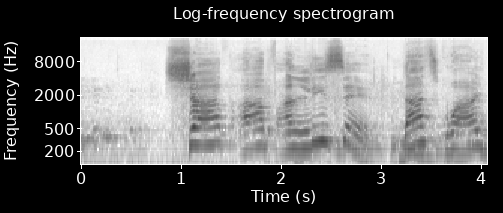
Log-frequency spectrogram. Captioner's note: laughter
